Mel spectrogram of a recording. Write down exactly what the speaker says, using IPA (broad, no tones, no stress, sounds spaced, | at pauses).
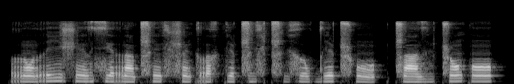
r õ r i ʃ ĩ z sʲ ɛ r ã ʈ͡ʂʰ ĩ x ʂ ẽ k r ʌ x k i ʈ͡ʂ e̤ x ʈ͡ʂʰ i̤ x ɯ w d̪ i ʈ͡ʂʰ ũ | ʈ͡ʂ ã z i̤ ʈ͡ʂ õ k õ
